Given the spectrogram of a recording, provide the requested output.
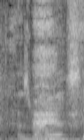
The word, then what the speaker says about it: Los Baños: No, I think you said it right. Los Baños. Yeah, Los Baños.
